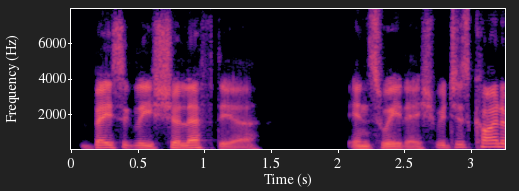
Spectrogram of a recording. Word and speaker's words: Skellefteå: You're pretty close on the pronunciation. It's basically Skellefteå in Swedish, which is kind of a mouthful, but you can think of it as Skellefteå.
